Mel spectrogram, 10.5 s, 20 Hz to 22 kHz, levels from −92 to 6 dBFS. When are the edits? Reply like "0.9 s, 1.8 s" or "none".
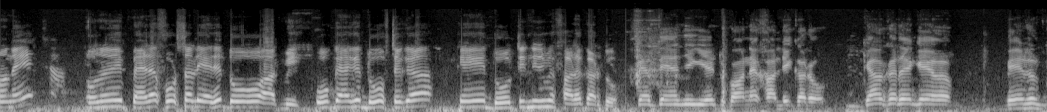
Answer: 3.0 s, 6.3 s

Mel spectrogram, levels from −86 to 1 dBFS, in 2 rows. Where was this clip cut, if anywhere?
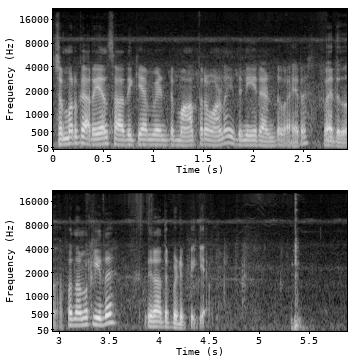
none

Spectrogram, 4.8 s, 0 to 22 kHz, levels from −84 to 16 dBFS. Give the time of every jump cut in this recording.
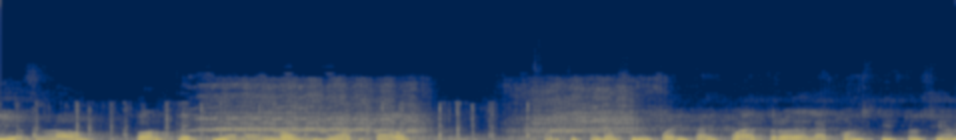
2.7 s

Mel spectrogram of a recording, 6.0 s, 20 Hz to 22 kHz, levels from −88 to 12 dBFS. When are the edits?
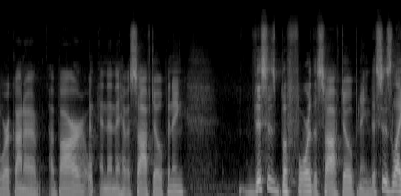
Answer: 1.4 s

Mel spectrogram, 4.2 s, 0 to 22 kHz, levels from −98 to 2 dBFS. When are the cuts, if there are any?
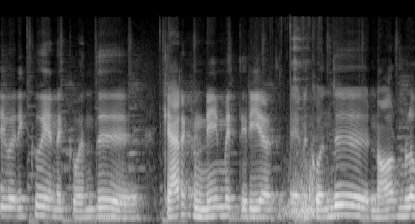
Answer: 2.9 s

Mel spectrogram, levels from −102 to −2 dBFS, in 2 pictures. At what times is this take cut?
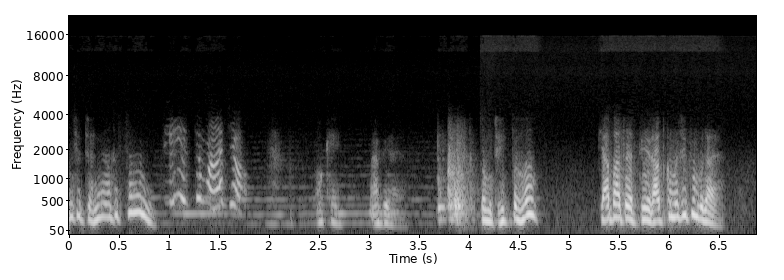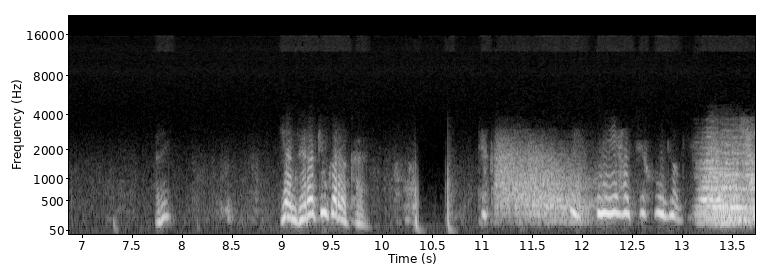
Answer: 4.0 s

